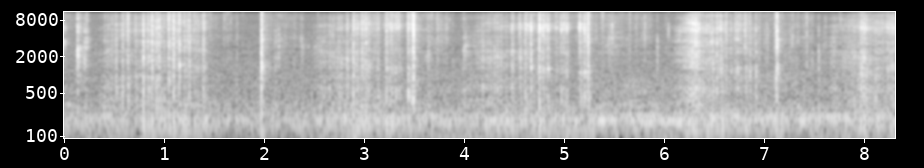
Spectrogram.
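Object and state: Bar of soap scraped with a blade.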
